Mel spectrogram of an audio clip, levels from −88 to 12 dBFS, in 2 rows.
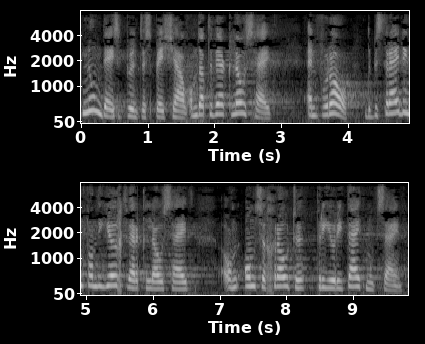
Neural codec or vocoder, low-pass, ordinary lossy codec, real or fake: none; 7.2 kHz; none; real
